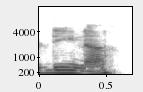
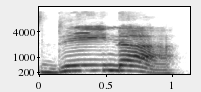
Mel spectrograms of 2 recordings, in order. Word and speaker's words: Dena: Oh, it's Dena. Dena, I'm sorry Dena. I have been saying your name wrong.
